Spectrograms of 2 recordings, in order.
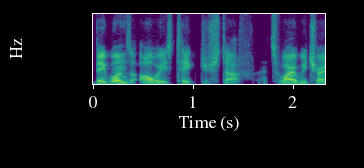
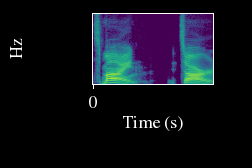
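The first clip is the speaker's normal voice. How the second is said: greedy, high, raised, possessive little voice; 6 semitones higher, 6 dB louder than usual. Narrator voices small figures clutching statuettes as they answer the players: greedy. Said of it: "kind of greedily respond".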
